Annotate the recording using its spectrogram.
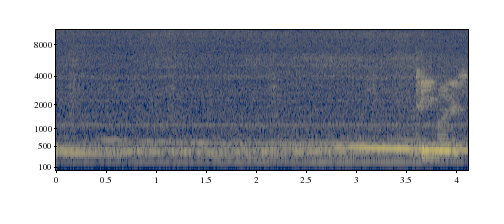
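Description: A steady electrical hum with a faint higher tone above it. Twice, a tone slowly slides down in pitch, each time for about a second and a half. Near the end a man's voice starts speaking.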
